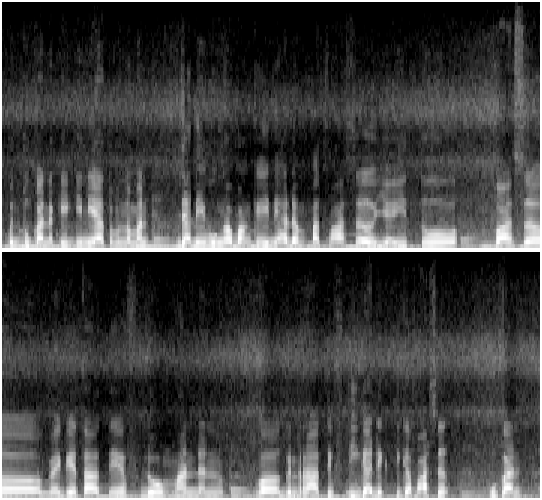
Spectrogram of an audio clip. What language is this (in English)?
Indonesian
